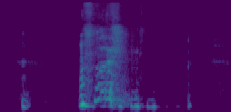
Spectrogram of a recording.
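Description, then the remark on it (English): A single loud sneeze bursts out with a sharp, hissing rush of air, framed by faint breathy sounds and a soft click just before and after. “you're right, my darling. Bless you.”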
